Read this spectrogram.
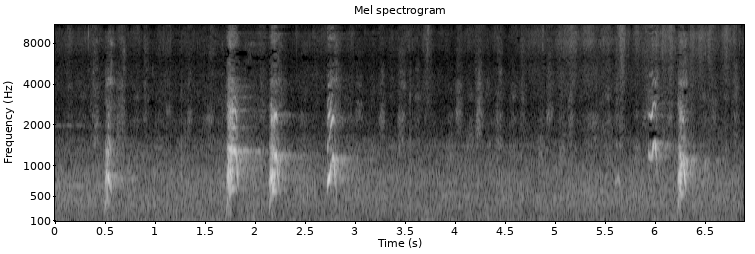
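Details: Borzoi puppies at play give short, high squeaky yelps, about six sharp bursts over seven seconds, some in quick pairs, over a steady low background hiss.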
